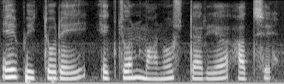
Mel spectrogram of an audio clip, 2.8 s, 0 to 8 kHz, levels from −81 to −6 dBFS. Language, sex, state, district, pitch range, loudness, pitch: Bengali, female, Tripura, West Tripura, 210-235 Hz, -17 LUFS, 225 Hz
